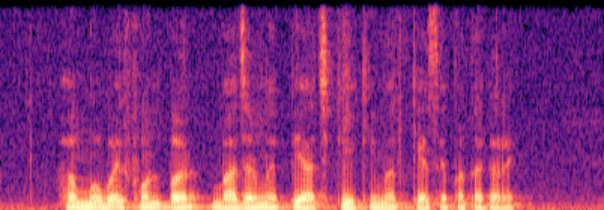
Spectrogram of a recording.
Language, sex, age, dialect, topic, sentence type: Hindi, male, 18-24, Marwari Dhudhari, agriculture, question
